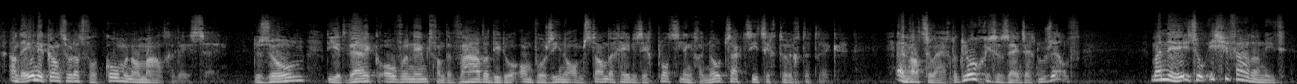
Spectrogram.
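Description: An actor with a Netherlands Dutch accent playing a reasonable researcher, emphatic and persuasive, in a radio drama. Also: male voice, mid-range voice, very animated, fairly quick, fairly bright tone, breathy edge, exaggerated voice.

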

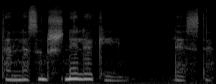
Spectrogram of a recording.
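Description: A woman's voice: medium pitch, moderate pace, breathy edge. An actress playing a dreamy, devoted young woman in love in a German radio play, wistful and intimate. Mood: wondering, hushed.

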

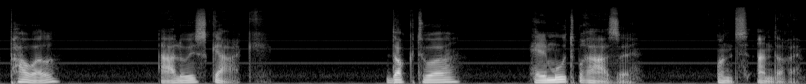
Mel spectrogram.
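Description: A male radio announcer reads credits formally from a script. His voice is low and mellow, and he takes his time, leaving very long, measured space between phrases. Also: dry recording.

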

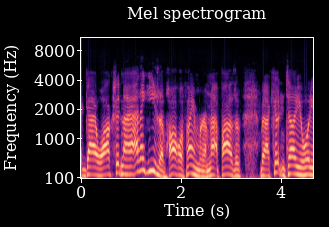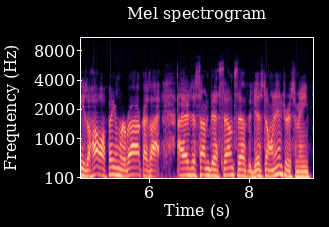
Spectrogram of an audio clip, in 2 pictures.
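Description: A man with a slightly high-pitched voice delivers a rambling, comic solo monologue. His talk is folksy and full of mock exasperation, halting and circling back over phrases. The sound is dry and a little dull, like a lo-fi recording. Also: no echo. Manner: halting, often repeats phrases while thinking aloud. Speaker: host of a comic Bigfoot show.

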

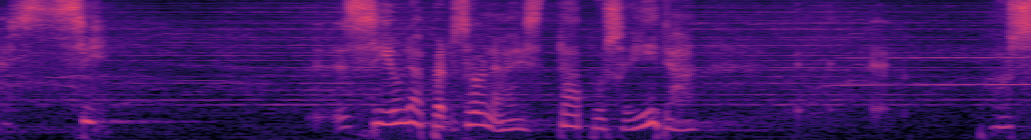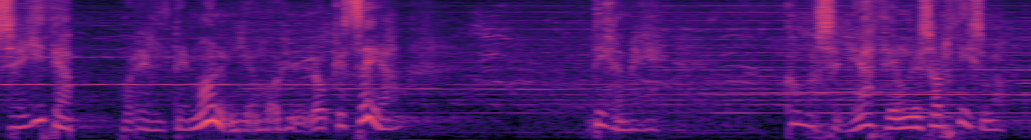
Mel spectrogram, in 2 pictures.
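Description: Anxious mom in a radio play, castilian spanish, slow and halting, faint music under. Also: female voice, fairly low pitch, animated, mellow. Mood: hesitant. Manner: hesitant, halting. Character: worried, hesitant mother seeking help for her daughter. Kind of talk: Spanish radio drama acting.

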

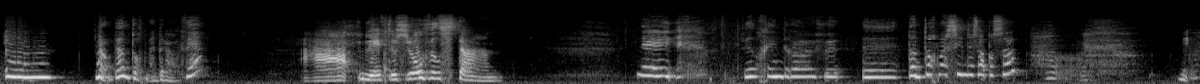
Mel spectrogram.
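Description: A woman's voice: very high voice, very animated, slow, long pauses, a little mellow, full character voice. A woman playing a young, chatty nurse's aide in a radio drama, bustling, coaxing and easily embarrassed, on a noisy recording.

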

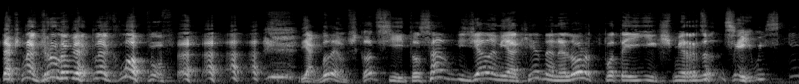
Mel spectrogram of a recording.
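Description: An actor playing a jovial, scheming, hard-drinking villager in a radio drama, chuckling and teasing in a folksy way. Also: male voice, high voice, sing-song, a little slow, pushed and bright, full character voice. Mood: amused, scheming.

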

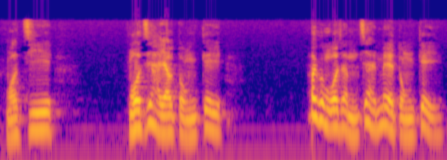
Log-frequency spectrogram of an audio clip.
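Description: A lovelorn, troubled man with a husky voice. He speaks earnestly in a Hong Kong Cantonese accent, in the style of a 1970s radio drama. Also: mid-range voice, lively intonation, moderate pace, mellow. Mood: earnest, worried. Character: lovelorn, anxious man searching for his girlfriend.

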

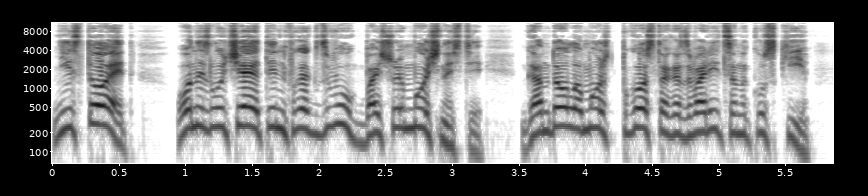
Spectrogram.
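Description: Man putting on a high-pitched bossy sidekick with garbled Rs. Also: sing-song, moderate pace, a bit bright, dry recording, clean studio sound. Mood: brisk explaining. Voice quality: speech impediment, garbled R sounds. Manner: emphatic, insistent. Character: bossy, excitable, bespectacled male sidekick, stubborn and self-important.

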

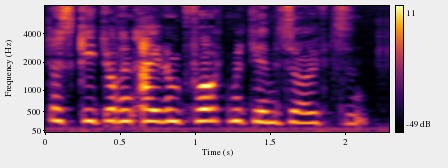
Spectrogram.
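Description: A woman's voice: sits high, flat delivery, normal speed, lightly acted. An actress playing an anxious, reproachful middle-aged mother in a radio drama, pleading and scolding insistently. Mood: worried, insistent.

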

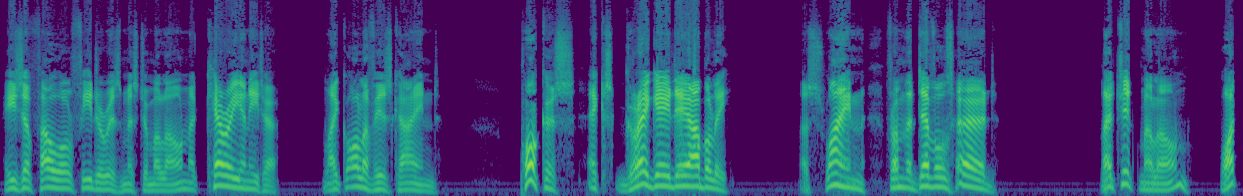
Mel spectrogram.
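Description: Big blustering professor, performed by a male narrator for a storybook: pompous, mocking bully, forceful boom, widely swinging pitch. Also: lively intonation, measured pace, gravelly, no echo, studio quality, full character voice. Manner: booming, rumbling, pompous. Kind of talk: audiobook character acting.

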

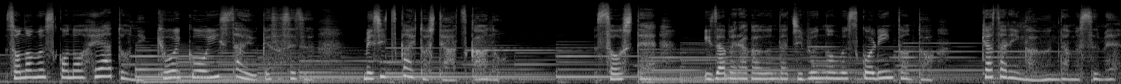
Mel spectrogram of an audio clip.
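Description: A woman playing an earnest, imaginative high-school senior girl in an audio drama, speaking deliberately in literary, feminine phrasing. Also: lightly acted. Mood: solemn storytelling. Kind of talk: Japanese audio drama acting, dramatic explanatory monologue. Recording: loud music bed behind the voice.

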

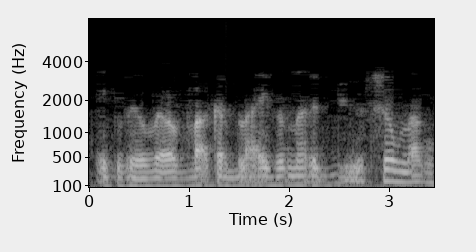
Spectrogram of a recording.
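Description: Drowsy old toy lion, grumbly, low gravelly slow voice, old muffled radio play. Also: male voice, exaggerated voice. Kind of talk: 1960s-70s radio play acting.

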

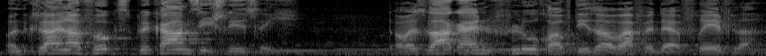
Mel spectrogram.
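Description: A man's voice: medium pitch, animated, measured pace, lightly acted. An actor playing a proud, bitter Comanche warrior who tells his story in solemn, defiant oratory in a German radio play. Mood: grim. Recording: music bed behind the voice.

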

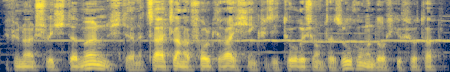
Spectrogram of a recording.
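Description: An actor playing a shrewd, sober monk investigator in a medieval radio drama, measured, analytical and probing in his delivery. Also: very deep voice, mellow, faint music behind. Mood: reasoned, insistent.

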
